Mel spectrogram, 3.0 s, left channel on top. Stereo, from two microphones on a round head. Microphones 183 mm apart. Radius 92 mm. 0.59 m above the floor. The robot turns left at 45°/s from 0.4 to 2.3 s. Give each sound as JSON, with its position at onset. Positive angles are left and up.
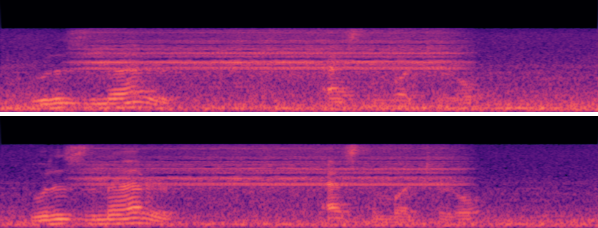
{"t": 0.1, "sound": "a man speaking", "azimuth_deg": -80, "distance_m": 1.1}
